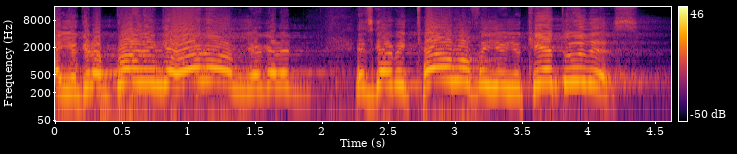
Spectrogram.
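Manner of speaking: heated, high-pitched screaming. Retelling how he screamed at a man in the street: imitating his own screaming. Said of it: "I was screaming at the guy".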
